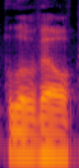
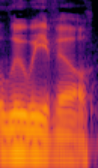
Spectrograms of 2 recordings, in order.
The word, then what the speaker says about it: Louisville: Louisville's own White Reaper, and I hope I I hope I don't get busted for saying Louisville uh, correctly or trying to sound like I know how to say it, but it's not Louisville, it's Louisville. For all you uh,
